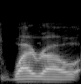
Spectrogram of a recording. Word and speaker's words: Wyrow: It's Wyrow, rhymes with eyebrow is the closest thing I can come up with.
